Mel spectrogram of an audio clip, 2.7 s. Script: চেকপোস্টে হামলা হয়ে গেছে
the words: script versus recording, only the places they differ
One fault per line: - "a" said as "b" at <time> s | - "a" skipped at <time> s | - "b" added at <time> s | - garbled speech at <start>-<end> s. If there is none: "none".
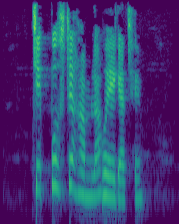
none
